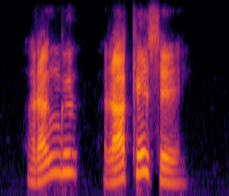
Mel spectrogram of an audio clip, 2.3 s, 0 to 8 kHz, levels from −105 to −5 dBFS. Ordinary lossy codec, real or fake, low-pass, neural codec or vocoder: Opus, 16 kbps; real; 7.2 kHz; none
